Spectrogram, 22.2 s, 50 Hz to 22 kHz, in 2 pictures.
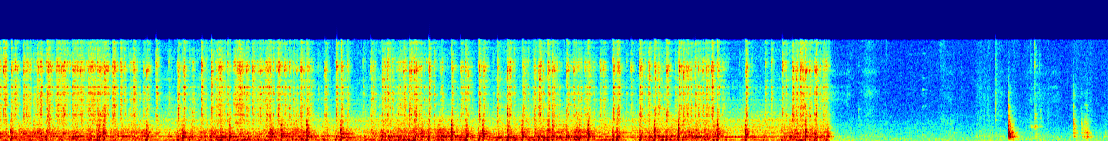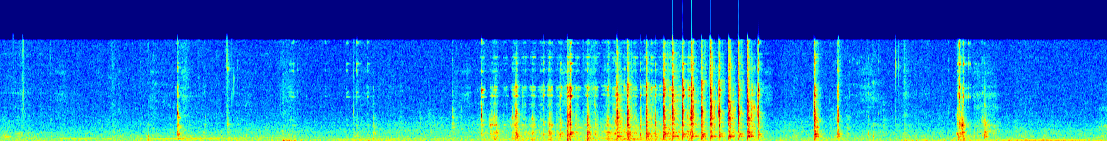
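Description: Bead roller pressing a bead into a 3-inch steel exhaust tube as the tube turns through its dies: a loud, steady mechanical run with ringing metal tones for about eight seconds that then stops. A shorter run of rapid clicking follows about two-thirds of the way through.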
